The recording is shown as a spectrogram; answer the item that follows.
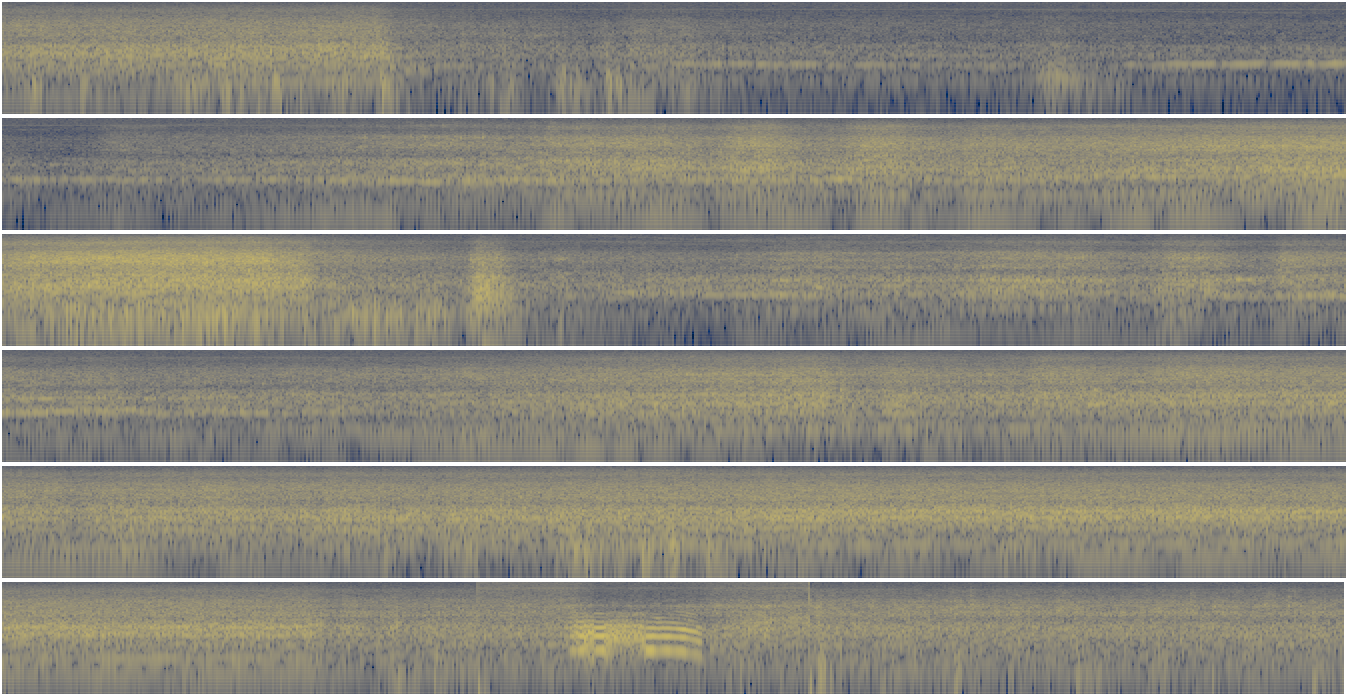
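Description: Racing truck's turbodiesel engine heard from inside the cab, its drone stepping up and down in pitch through gear changes and then climbing steadily under acceleration. A loud rushing surge comes about ten seconds in, and a couple of short loud sweeping sounds near the end.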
